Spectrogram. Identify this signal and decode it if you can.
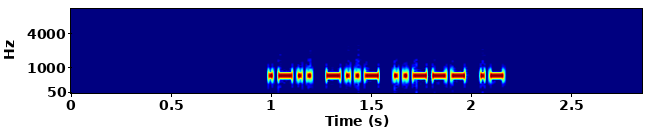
Morse code, heard as a keyed tone, about 51 wpm, 700 Hz. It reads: LX2A
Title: DXCC-100 Call Signs - 4 Characters - Repeated 2x - 50wpm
